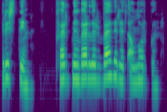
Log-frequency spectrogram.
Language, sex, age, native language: Icelandic, female, 50-59, Icelandic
